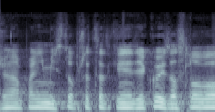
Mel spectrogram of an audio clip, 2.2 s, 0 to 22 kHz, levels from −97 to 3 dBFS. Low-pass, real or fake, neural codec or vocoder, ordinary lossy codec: 14.4 kHz; real; none; MP3, 96 kbps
